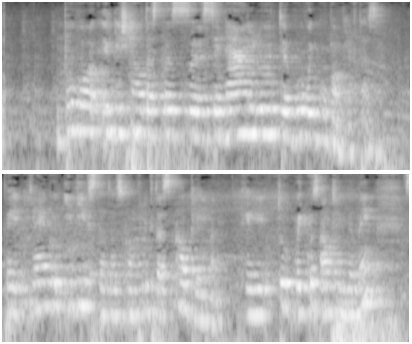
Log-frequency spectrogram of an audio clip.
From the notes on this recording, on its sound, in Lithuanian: Įrašas iš šeimų festivalio.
